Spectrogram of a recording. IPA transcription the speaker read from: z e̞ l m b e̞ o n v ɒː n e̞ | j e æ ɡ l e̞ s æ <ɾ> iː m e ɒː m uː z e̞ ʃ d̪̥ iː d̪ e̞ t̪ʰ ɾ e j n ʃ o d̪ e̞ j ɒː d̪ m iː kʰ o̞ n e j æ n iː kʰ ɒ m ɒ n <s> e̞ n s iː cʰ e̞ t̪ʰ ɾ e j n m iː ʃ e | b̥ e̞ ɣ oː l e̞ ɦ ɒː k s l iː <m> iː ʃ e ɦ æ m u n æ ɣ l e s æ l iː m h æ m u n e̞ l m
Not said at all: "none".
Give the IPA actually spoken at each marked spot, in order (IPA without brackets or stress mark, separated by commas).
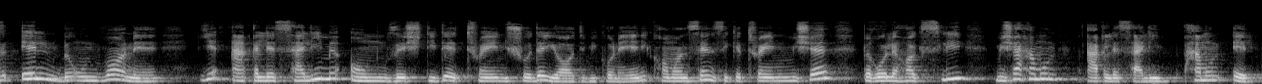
l, s, m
